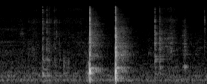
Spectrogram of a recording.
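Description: Two sharp clinks about a quarter second apart on a stainless steel stand-mixer bowl as flour is tipped in from a glass bowl, with the mixer switched off.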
